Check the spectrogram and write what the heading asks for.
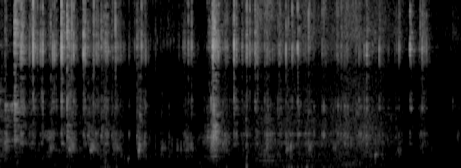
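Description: Toy poodle eating from its food bowl: quiet, irregular clicks of eating, with a brief low rumble partway through.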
